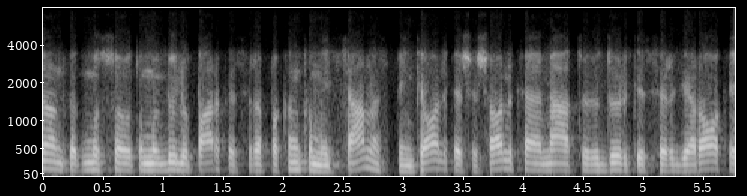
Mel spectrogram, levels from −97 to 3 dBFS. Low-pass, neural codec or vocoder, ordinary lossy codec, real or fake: 7.2 kHz; none; Opus, 16 kbps; real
